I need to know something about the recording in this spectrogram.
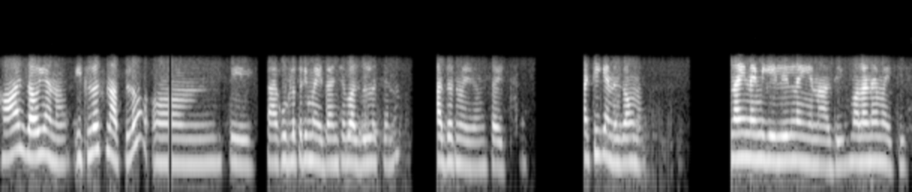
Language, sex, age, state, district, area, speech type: Marathi, male, 45-60, Maharashtra, Yavatmal, rural, conversation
